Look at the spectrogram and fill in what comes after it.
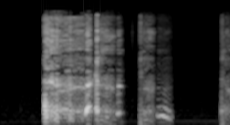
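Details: Adult giving a short run of rough, loose-sounding coughs; a little chesty, productive cough during an illness last summer.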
